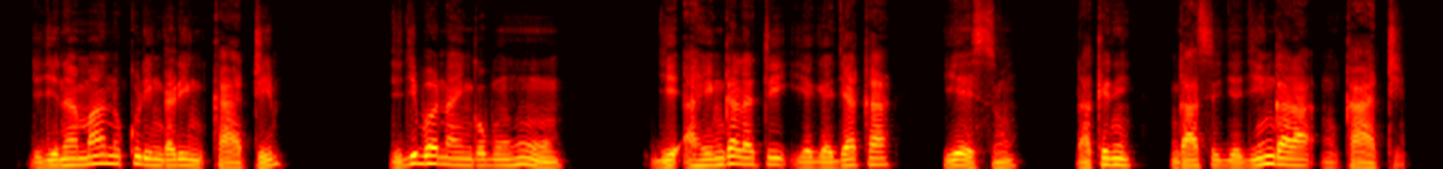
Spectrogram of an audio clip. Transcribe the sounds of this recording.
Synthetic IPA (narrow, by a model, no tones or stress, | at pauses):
ɟaɟɛnamanukuliŋɡaliŋ̩kati | ɟɛɟibɔnaiŋɡɔbuɦu | ɟɛʔaɦiŋɡalatijɛɡaɟaka | jɛsu | lakini | ŋɡasiɟaɟiŋɡalaŋ̩kati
